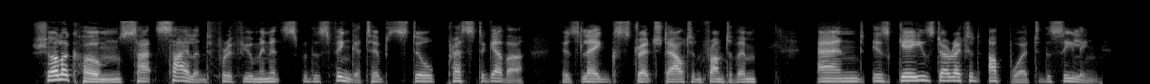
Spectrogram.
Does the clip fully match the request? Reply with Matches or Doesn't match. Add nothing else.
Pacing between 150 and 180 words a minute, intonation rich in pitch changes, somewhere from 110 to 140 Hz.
Doesn't match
